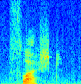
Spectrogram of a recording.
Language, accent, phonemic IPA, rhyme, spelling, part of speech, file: English, US, /flʌʃt/, -ʌʃt, flushed, adjective / verb, En-us-flushed.ogg
- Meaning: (adjective) Red in the face because of embarrassment, exertion, etc; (verb) simple past and past participle of flush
